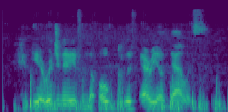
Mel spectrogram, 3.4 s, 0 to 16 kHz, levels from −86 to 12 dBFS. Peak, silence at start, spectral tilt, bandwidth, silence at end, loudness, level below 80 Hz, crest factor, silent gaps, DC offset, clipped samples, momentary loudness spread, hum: -4 dBFS; 0.2 s; -6 dB/octave; 11.5 kHz; 0.05 s; -22 LUFS; -54 dBFS; 16 dB; none; under 0.1%; under 0.1%; 12 LU; none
